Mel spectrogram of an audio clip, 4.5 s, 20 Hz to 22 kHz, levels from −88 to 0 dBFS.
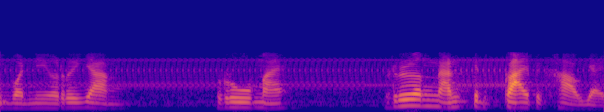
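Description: All the way through, a timecode bleed chirps underneath the telephone-band speech: a square-wave warble flipping around 1 and 2 kHz, roughly 25 dB down, consistent with 23.976-frame code leaking in. At 3.36 s there's a sudden gain jump of 6 dB that snaps back at 3.87 s, lifting speech and noise together, likely a gain setting switched without a ramp.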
